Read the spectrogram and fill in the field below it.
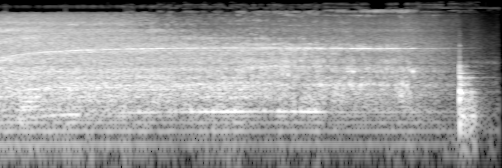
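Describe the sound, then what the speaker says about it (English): A bandsaw trims a wooden tenon in a workshop, a loud continuous whirring cut with a steady blade hum that carries on for several seconds, then abruptly ends with a sharp clunk as the saw stops. "I could cut it by hand, but why waste a bandsaw when it's right here in the shop?"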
